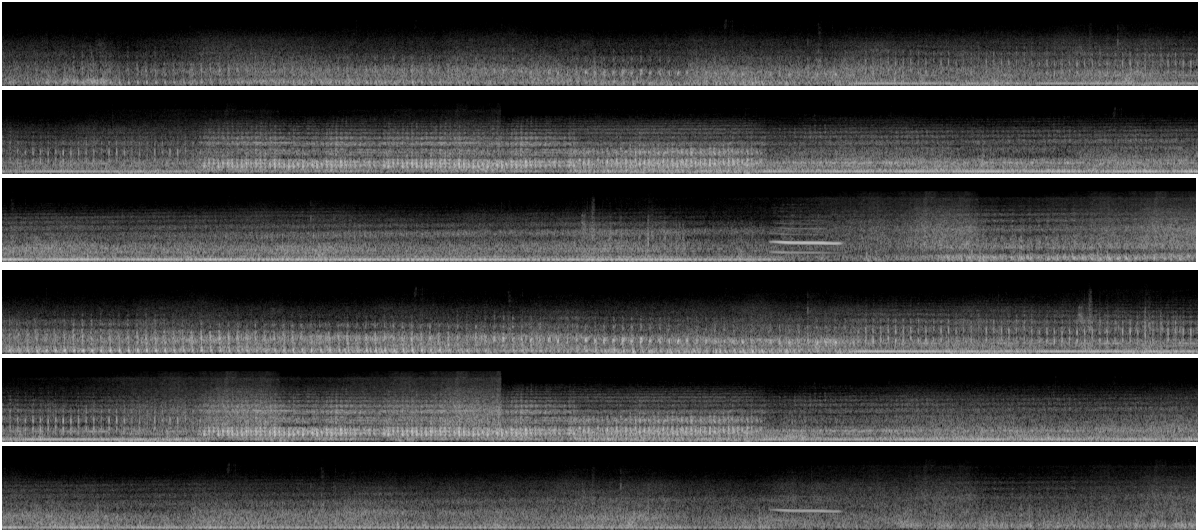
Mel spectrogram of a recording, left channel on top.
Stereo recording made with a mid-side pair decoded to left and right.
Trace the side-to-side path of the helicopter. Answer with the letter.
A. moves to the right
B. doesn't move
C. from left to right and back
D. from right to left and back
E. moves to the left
E.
